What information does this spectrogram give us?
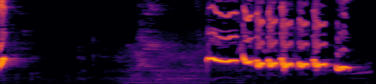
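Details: White-rumped shama used as a morning lure to make birds sing; a brief high note, a faint low murmur, then a bright run of about eight short whistled notes that step slightly downward.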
